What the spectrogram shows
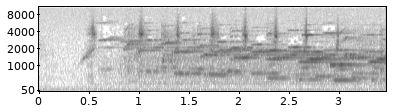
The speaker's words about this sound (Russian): А есть такая порода уток. Когда они летят, то их крылья, рассекая воздух, точно поют, или лучше сказать, посвистывают. Раздается в воздухе, когда летит высоко над вами стадо таких уток. А их самих даже не видно, так высоко они летят.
